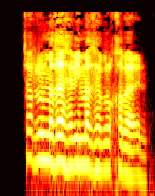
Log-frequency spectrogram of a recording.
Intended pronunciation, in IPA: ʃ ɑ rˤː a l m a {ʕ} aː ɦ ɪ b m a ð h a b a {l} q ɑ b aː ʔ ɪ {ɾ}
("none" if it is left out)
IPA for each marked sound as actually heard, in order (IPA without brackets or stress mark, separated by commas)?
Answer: ð, l, l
